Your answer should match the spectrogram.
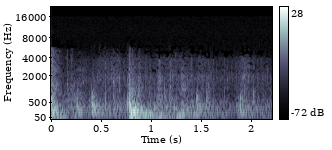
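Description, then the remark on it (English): A locked door of a burning building is forced open by two people hitting it together: a soft bump, then one loud, heavy crashing thud, followed by a few duller knocks and scraping rattles fading out. “The door is locked. We break it. We hit it together.”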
